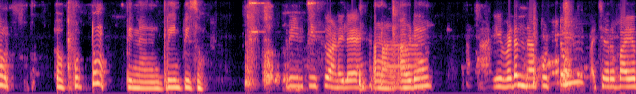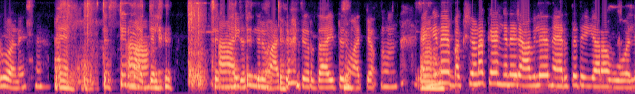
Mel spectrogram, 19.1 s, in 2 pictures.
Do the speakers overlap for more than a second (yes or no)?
no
